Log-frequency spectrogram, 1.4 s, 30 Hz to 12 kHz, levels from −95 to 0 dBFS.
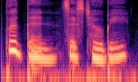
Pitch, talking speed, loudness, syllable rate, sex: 190 Hz, 175 wpm, -18 LUFS, 4.2 syllables/s, female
